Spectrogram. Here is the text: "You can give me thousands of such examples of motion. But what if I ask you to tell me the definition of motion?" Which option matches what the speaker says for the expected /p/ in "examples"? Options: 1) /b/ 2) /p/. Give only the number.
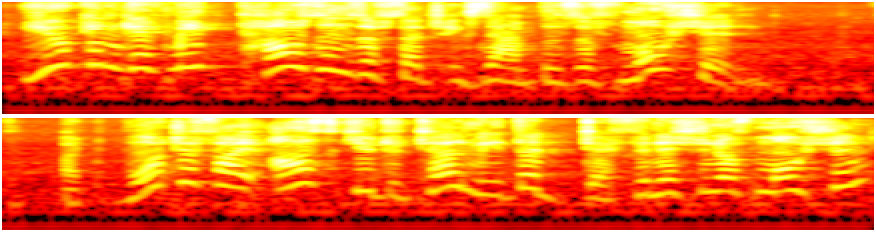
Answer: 2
